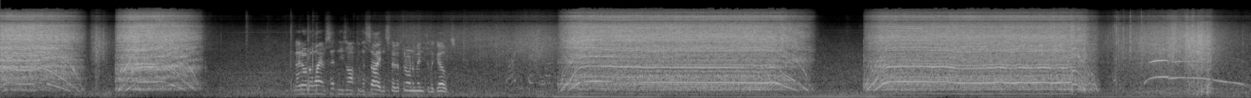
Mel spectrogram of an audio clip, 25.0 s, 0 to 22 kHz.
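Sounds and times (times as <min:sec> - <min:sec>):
chainsaw cutting high whine: 0:00.0 - 0:04.2, 0:11.2 - 0:16.4, 0:17.3 - 0:22.0
branches crashing as tree falls: 0:21.7 - 0:24.9.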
